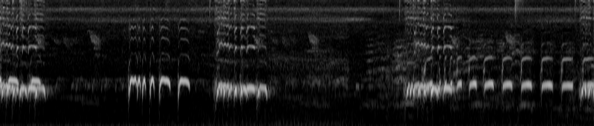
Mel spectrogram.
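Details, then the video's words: Local zebra dove with a strong voice, used as a lure to set other doves singing: short trilled coo phrases separated by pauses, ending in a long even sequence of about eight staccato cooing notes, a thin high whine behind. "perkutut lokal gacor suara besar buat pancingan diPAGI dan sore"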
